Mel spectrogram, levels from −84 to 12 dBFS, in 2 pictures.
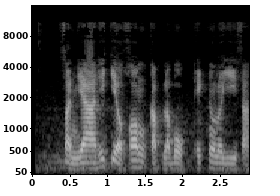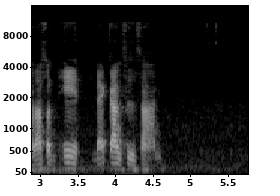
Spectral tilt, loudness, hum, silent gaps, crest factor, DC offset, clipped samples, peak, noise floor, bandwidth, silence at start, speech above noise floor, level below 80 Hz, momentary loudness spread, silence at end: -4.5 dB/octave; -22 LUFS; none; none; 22 dB; under 0.1%; under 0.1%; 0 dBFS; -64 dBFS; 11.5 kHz; 0.4 s; 42 dB; -64 dBFS; 14 LU; 1.25 s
